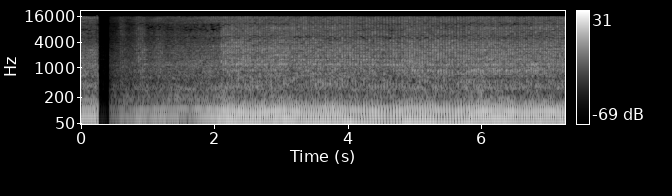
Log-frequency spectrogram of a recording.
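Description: A tractor's diesel engine running steadily with a fast, even low throb, cutting out for a moment near the start and growing louder about two seconds in.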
